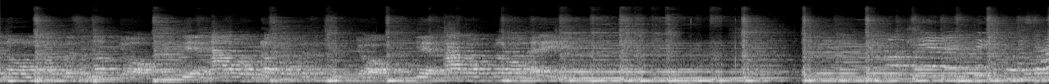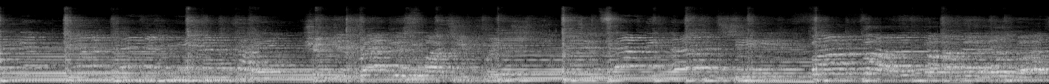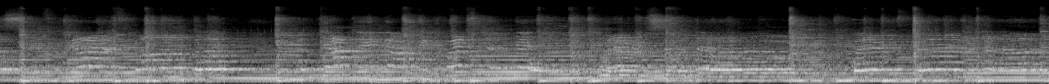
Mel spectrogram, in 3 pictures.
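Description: A steel-string acoustic guitar strummed in a steady rhythm, with a man and a woman singing over it, sometimes together. There is a brief break in the sound about eight seconds in.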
